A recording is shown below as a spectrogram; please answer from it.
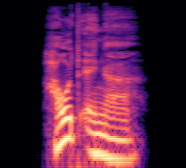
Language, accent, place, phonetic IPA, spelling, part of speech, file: German, Germany, Berlin, [ˈhaʊ̯tʔɛŋɐ], hautenger, adjective, De-hautenger.ogg
- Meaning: inflection of hauteng: 1. strong/mixed nominative masculine singular 2. strong genitive/dative feminine singular 3. strong genitive plural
